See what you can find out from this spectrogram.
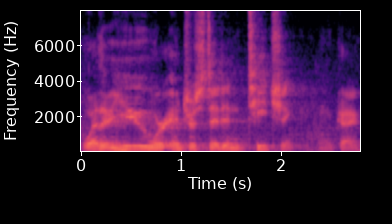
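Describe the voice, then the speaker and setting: Male audience member, booming and bright, off-mic with hall reverb. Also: normal speed, a little hiss or hum. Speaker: audience member asking a question. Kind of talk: casual question from the floor.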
